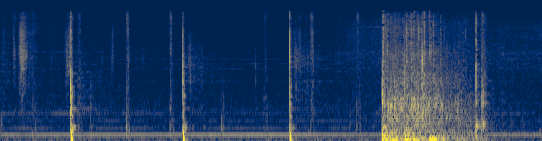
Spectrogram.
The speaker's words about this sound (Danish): Og så var der en nabo, som med naberklør forsøgte at stoppe vores læhegn, som vi ville have på grund af deres søn spillede basket. Og vi havde den der dunk-dunk-dunk-dunk-bunk, dunk-dunk-dunk-dunk-bunk.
